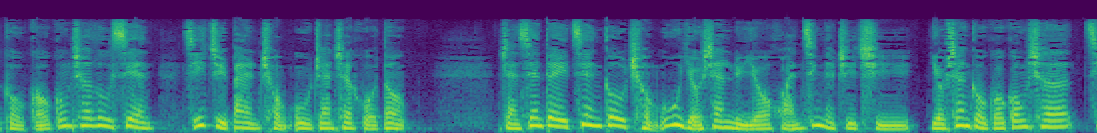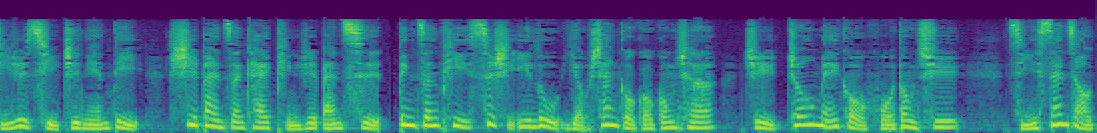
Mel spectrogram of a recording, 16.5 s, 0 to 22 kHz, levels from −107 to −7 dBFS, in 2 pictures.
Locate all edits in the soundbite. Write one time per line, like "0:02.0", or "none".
0:06.9
0:11.2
